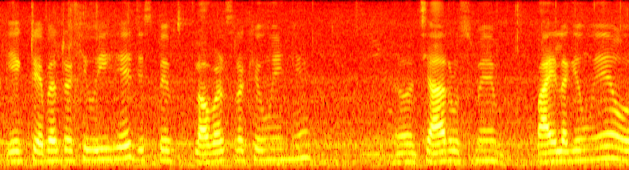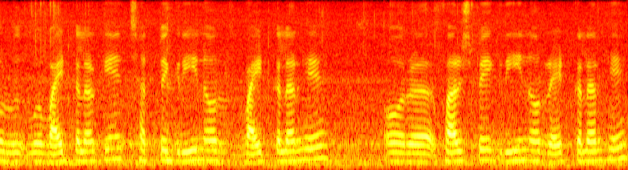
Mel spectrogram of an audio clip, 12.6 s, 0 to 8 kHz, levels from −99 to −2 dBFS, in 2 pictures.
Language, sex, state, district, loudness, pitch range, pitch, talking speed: Hindi, male, Bihar, Muzaffarpur, -19 LUFS, 155-185 Hz, 170 Hz, 175 wpm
